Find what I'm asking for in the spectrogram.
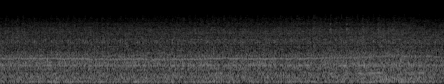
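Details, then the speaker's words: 1987 Mercedes-Benz 560SL (R107), 93k miles, microphone on left and right cylinder banks: smooth, even idle with soft steady hum, no tapping or ticking and no bank difference; valvetrain healthy, no valve job needed. "And there's no loud valve noise or tapity noise suggesting it the car needs a valve job."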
